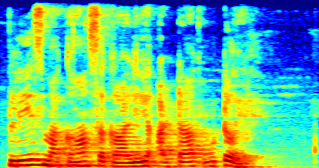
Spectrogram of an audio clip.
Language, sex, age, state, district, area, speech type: Goan Konkani, female, 30-45, Goa, Canacona, rural, read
